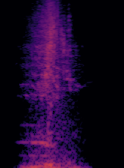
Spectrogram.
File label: archery, firing, loose, bow, midflight, wide, mythic, sleek, swirl, rattle; Nocked; Vaeyan bow; Eiravaein Works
